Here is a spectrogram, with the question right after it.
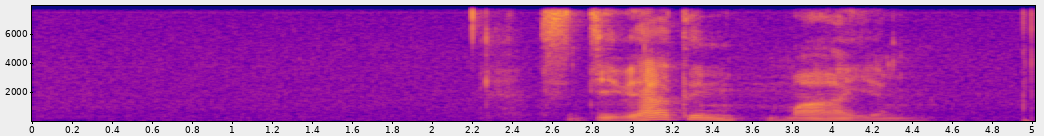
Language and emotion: Russian, positive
